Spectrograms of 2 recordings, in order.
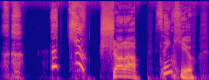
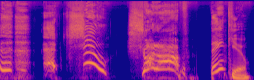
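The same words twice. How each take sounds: First: It is said in a milder tone. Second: It is said in a more aggressive tone.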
